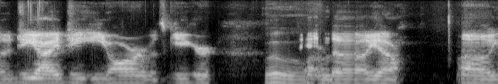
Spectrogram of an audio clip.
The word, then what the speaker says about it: Giger: And the cover for the album is a piece by HR Giger, I believe his name is pronounced Gi- Giger.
